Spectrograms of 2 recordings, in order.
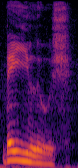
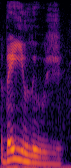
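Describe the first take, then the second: No difference in how they are said.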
